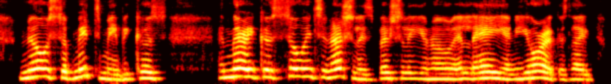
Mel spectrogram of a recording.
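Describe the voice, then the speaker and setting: A woman with an Estonian accent at a medium pitch and moderate pace. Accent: Estonian accent, noticeable. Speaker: actor. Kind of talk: interview.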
